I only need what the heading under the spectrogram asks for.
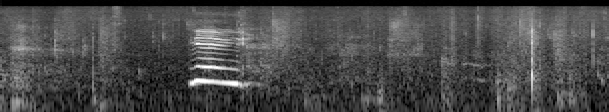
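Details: Six-week-old Cavalier King Charles Spaniel puppy, kept indoors in a puppy pen, being dewormed and having its toenails trimmed; a single clear, tonal whine of about half a second wavers then falls, with soft human voices and handling noises around it.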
